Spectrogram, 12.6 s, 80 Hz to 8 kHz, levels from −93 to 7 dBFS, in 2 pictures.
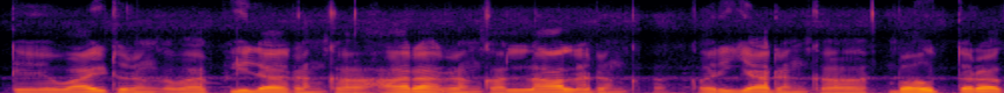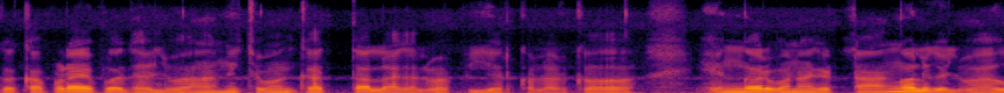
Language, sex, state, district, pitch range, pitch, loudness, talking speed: Bhojpuri, male, Uttar Pradesh, Deoria, 100-115 Hz, 105 Hz, -27 LUFS, 160 wpm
